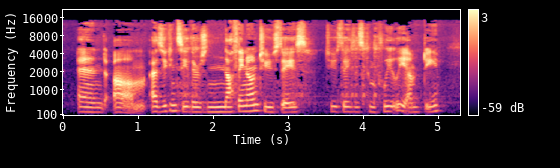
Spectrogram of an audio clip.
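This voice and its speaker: Noticeable background noise sits under a woman's voice. Her pitch is medium and her intonation is monotone and flat. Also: moderate pace. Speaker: homeschooling mom and vlogger. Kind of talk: casual tutorial. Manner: soft-spoken.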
